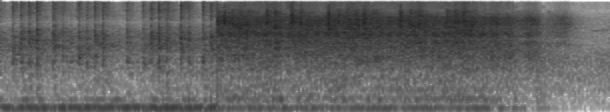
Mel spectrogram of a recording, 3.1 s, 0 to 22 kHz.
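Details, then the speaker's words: Fiat 147 petrol engine idling with gearbox turning, just after filling the gearbox with 80W90 oil; steady low hum with no whine or grinding, the earlier gearbox noise now gone. "definitivamente o barulho que fez, era assim que a caixa estava, então agora que já está cheia de óleo, o som foi suprimido."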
